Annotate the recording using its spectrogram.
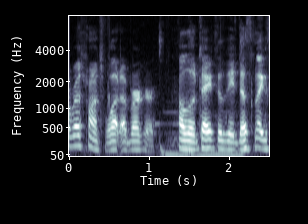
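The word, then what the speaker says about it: Whataburger: all the time down here because we have water burgers down here they're all like but it's what a burger no it's what a burger water burger not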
